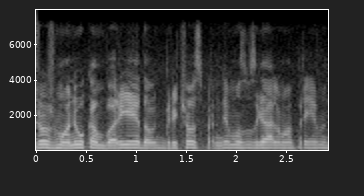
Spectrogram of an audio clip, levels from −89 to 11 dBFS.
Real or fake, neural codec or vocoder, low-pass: real; none; 7.2 kHz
